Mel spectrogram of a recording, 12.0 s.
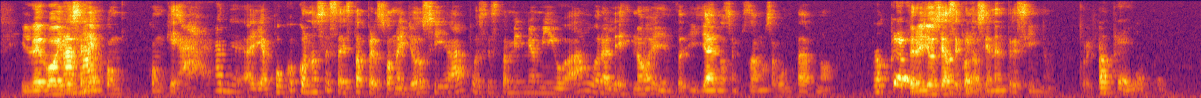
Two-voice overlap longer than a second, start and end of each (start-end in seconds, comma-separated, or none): none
